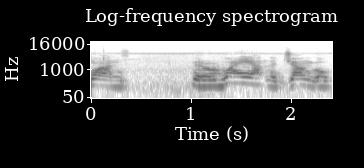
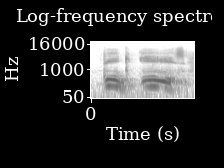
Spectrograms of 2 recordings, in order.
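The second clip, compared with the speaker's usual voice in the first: usual speaking voice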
